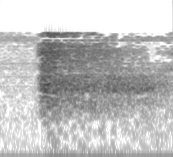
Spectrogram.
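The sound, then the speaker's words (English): One deep inhalation, a soft, airy rush of breath that swells quickly and then holds for more than a second, heard alone and fairly faint. “So I'm just taking a breath”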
